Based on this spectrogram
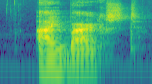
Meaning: superlative degree of aaibaar
- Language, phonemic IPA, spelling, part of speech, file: Dutch, /ˈajbarst/, aaibaarst, adjective, Nl-aaibaarst.ogg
